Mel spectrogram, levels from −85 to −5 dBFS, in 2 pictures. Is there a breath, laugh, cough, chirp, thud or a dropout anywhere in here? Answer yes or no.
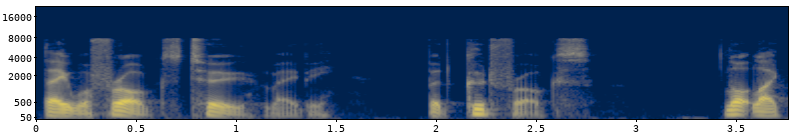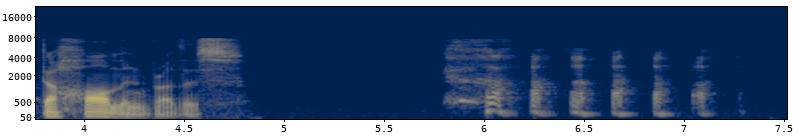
yes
